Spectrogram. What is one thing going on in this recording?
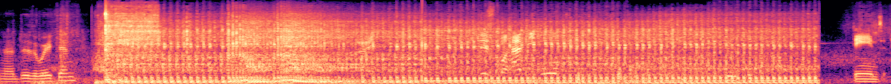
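A motorcycle engine starts and idles with a loud, rough rumble.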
